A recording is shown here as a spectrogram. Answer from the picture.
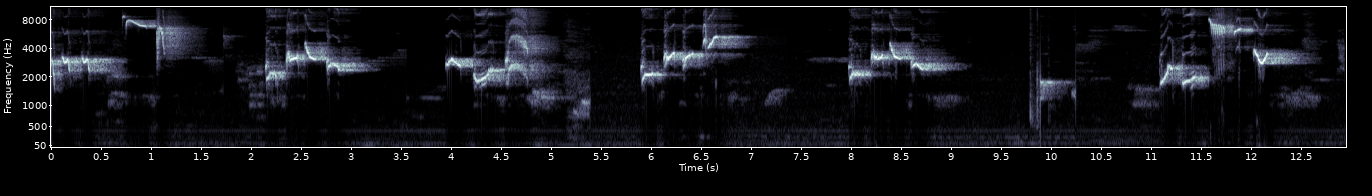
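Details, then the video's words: Orange-headed thrush song used as a lure to make silent birds sing: seven loud whistled and warbled phrases, about every two seconds, each sliding up and down with varied notes. "Suara pancingan AMPUH 100% untuk Anis Kembang Macet Bunyi"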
